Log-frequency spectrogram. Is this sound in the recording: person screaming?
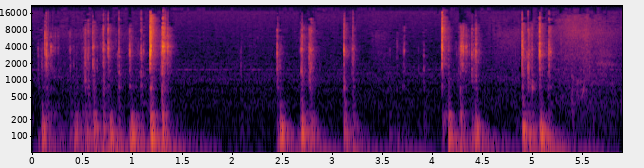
no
